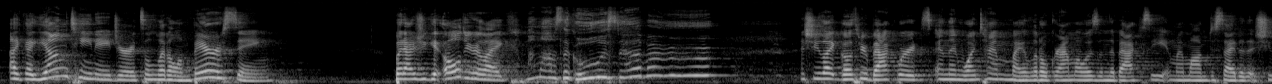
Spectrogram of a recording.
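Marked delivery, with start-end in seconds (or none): 5.3-6.6 high, sing-song mock boast; hammed-up gushing. Grown child boasting about mom, gushing in a high put-on voice. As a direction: gush with swooping, exaggerated pride.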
